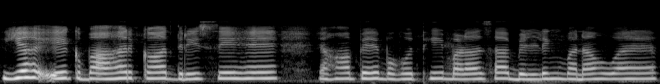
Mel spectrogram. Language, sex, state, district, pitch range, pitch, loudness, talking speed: Hindi, female, Jharkhand, Ranchi, 250-275 Hz, 260 Hz, -17 LUFS, 145 wpm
